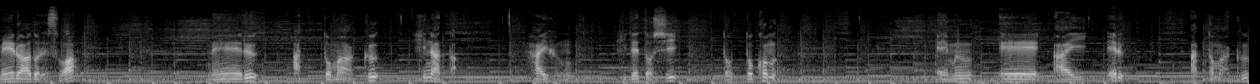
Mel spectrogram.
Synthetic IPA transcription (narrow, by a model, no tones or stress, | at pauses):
me̞ːɾɯ̟ad̪o̞ɾe̞sɨβa | me̞ːɾɯ̟ | a̰t̪ːo̞maːkɯ̟ | çinat̪a̰ | haiɸɯ̟̃ŋ | çid̪e̞t̪o̞ɕi | d̪̥o̞t̪ːo̞ko̞mɯ̟ | e̞mɯ̟ | eːai | e̞ɾɯ̟ | at̪ːo̞maːkɯ̟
